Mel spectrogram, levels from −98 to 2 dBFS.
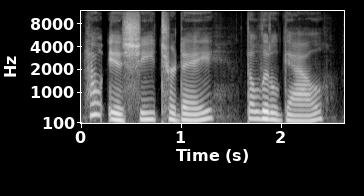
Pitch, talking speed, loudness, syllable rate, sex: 200 Hz, 160 wpm, -15 LUFS, 4.2 syllables/s, female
